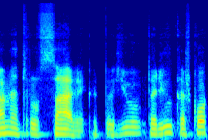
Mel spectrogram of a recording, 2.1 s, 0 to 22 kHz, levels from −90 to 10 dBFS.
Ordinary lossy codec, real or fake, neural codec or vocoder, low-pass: Opus, 24 kbps; fake; codec, 44.1 kHz, 2.6 kbps, DAC; 19.8 kHz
